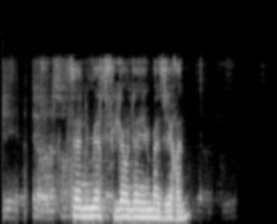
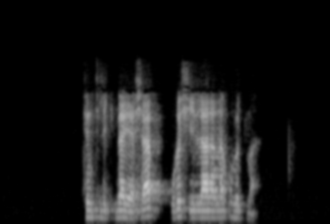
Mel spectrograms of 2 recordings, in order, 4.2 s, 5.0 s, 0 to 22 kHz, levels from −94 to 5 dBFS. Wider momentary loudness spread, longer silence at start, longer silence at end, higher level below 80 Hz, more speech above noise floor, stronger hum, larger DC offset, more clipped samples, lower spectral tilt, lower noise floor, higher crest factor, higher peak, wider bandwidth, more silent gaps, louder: about the same, 17 LU vs 17 LU; second, 0.05 s vs 1.3 s; about the same, 1.15 s vs 1.15 s; first, -48 dBFS vs -74 dBFS; second, 48 dB vs 62 dB; neither; neither; neither; first, -7.5 dB/octave vs -4.5 dB/octave; second, -60 dBFS vs -87 dBFS; second, 14 dB vs 24 dB; about the same, -2 dBFS vs -4 dBFS; about the same, 7.8 kHz vs 7.4 kHz; neither; first, -13 LUFS vs -24 LUFS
